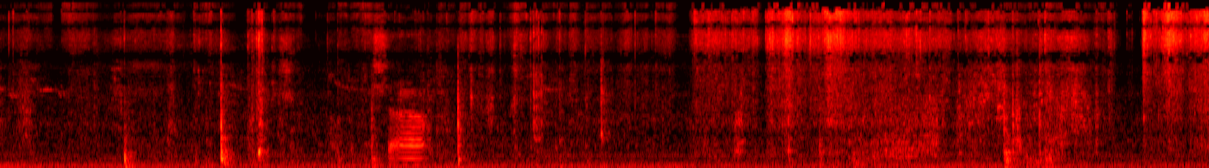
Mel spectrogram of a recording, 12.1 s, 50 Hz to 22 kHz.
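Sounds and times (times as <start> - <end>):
cardboard packaging rustling: 4.7 - 12.0.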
